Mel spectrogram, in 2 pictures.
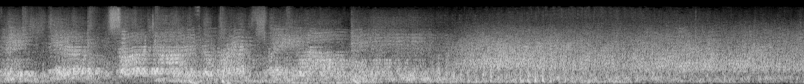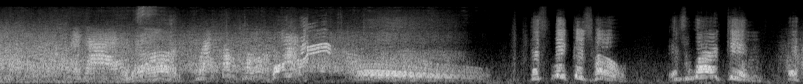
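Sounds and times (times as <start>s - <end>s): crowd cheering: 0.0s - 12.9s
people shouting and whooping: 8.3s - 13.0s.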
